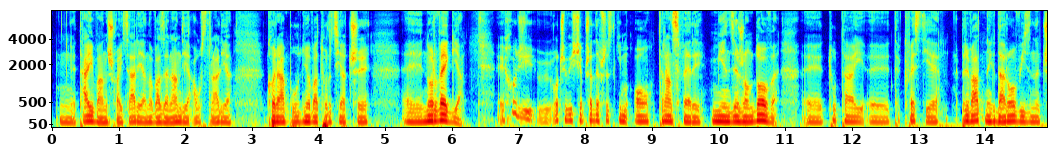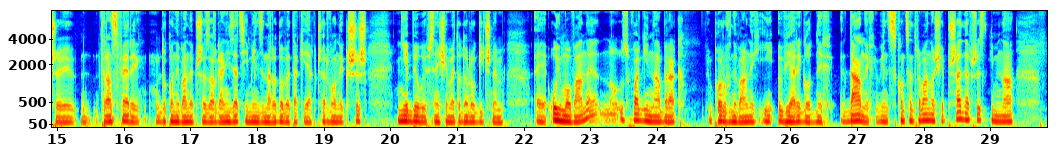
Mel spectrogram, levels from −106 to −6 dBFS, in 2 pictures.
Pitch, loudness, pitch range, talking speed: 95 Hz, -24 LUFS, 85-105 Hz, 105 wpm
